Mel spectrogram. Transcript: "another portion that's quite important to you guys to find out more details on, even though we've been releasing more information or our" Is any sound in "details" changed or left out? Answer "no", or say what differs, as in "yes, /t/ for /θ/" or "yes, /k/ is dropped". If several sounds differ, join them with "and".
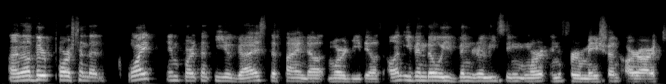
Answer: yes, /s/ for /z/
